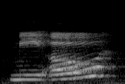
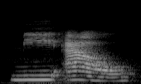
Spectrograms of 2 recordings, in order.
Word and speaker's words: meow: Me-o. Do you think that's right? Like in bow? No. So let's try it as a diphthong. Meow. Meow. That is correct.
